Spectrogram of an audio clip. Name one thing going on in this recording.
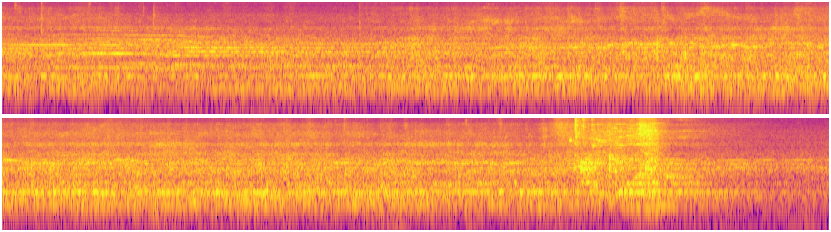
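Wind rushes steadily during a game character's skydive.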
